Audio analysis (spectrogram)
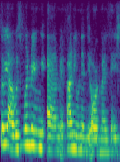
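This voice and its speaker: Woman with an Irish accent and ordinary pitch variation. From Ireland. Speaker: designer. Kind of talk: webinar presentation. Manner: fast.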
